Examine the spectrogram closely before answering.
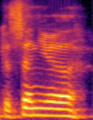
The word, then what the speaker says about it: Ksenia: It's Ksenia, like the country Kenya with an S, Ksenia.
